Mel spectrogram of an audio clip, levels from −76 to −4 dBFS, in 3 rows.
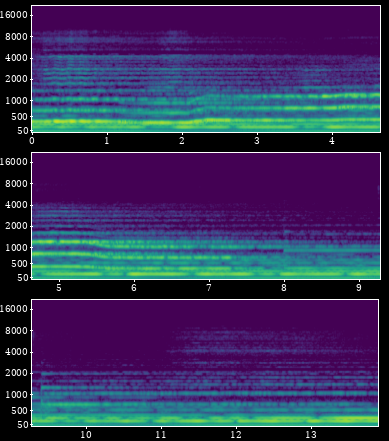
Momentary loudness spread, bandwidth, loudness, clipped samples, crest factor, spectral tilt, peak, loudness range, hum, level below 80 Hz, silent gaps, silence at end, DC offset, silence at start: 8 LU; 8 kHz; -19 LUFS; under 0.1%; 14 dB; -9 dB/octave; -4 dBFS; 6 LU; none; -34 dBFS; none; 0 s; under 0.1%; 0 s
